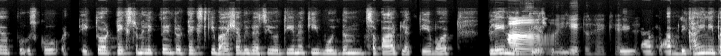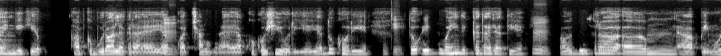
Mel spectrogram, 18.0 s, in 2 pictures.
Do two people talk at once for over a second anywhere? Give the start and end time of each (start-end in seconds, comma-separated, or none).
6.4-8.0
